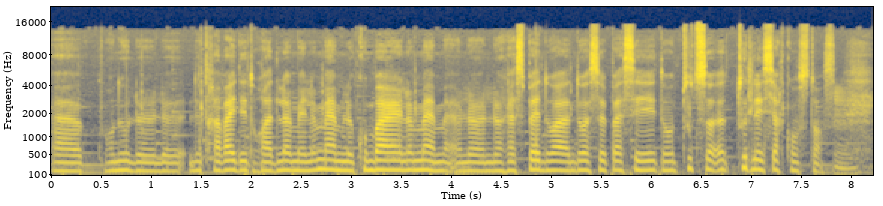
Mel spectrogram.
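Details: Adult woman speaking French; Normal voice.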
